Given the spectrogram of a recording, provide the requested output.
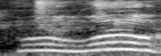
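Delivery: high, loud double "woo"; excited whoop. Real, not acted. Cook showing viewers the finished greens, excited whooping. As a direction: whoop over the finished dish.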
